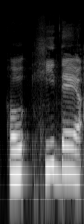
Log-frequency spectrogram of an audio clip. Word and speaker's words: Hideo: Hideo Kojima? – Yeah, is that his name? – Well, yeah, that's how you would pronounce it in Japanese. Hideo.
